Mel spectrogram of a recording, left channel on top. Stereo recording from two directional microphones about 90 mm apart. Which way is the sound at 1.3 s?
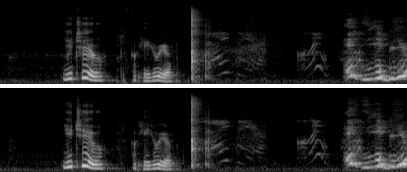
20° right (ahead or behind).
